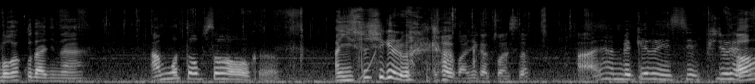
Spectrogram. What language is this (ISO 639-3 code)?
kor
